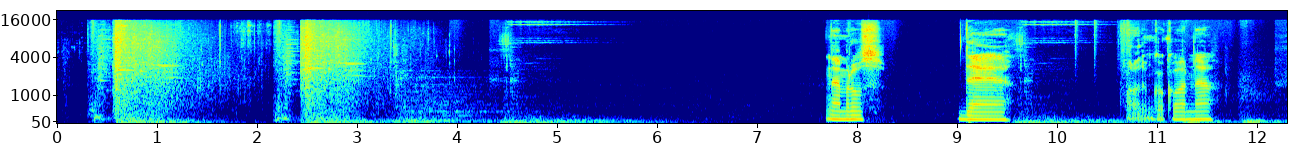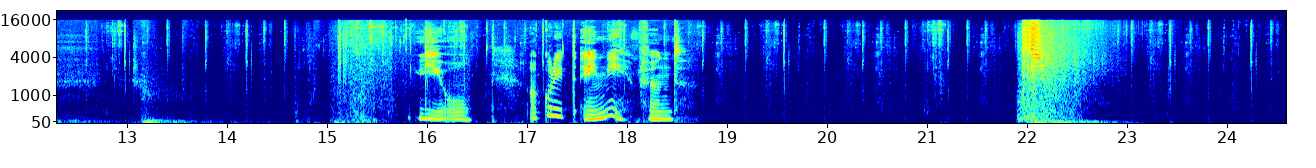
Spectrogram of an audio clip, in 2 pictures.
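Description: Heavy sword swings whoosh through the air.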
